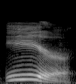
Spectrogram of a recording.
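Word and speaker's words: ear (ἀήρ): In any case, that's the word alpha eta rho, and it's pronounced ear, and it has to do with the arena.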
